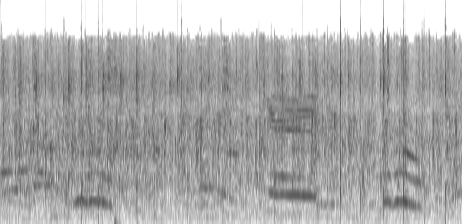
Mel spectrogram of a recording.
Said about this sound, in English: I'd like everyone who is a first-timer to this convention, I'd like you to stand and then everybody clap, because I want people that can see to recognize you so they make an effort to get to know you.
